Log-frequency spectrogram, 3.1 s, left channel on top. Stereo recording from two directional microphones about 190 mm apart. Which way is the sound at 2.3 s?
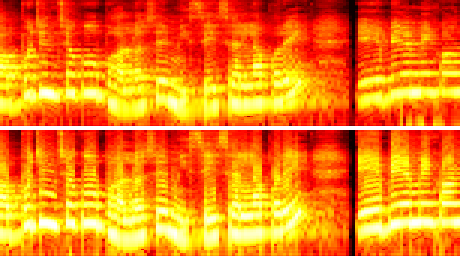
50° right (ahead or behind).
